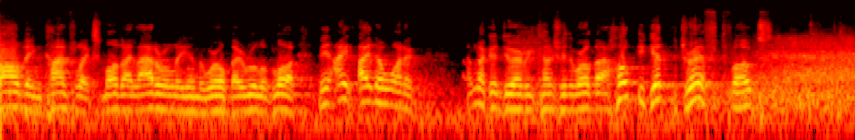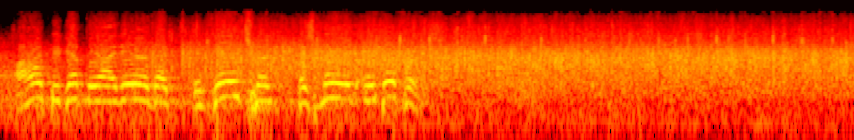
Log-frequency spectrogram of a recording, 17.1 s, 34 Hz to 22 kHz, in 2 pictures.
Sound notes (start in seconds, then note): 7.5 crowd laughing; 12.7 crowd applauding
